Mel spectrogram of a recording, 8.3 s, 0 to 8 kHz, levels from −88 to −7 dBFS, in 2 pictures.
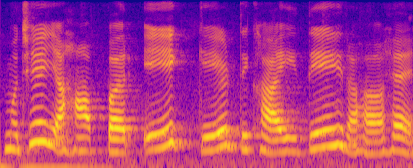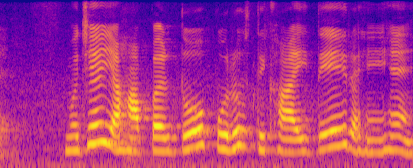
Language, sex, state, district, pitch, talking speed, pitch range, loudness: Hindi, female, Madhya Pradesh, Katni, 215 Hz, 130 wpm, 200-260 Hz, -16 LUFS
